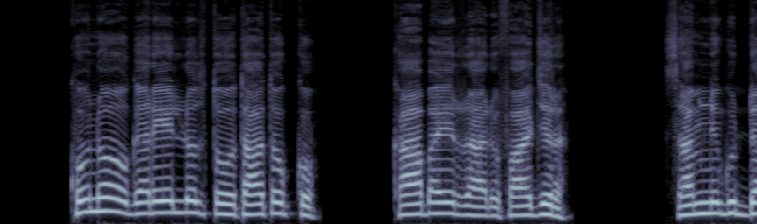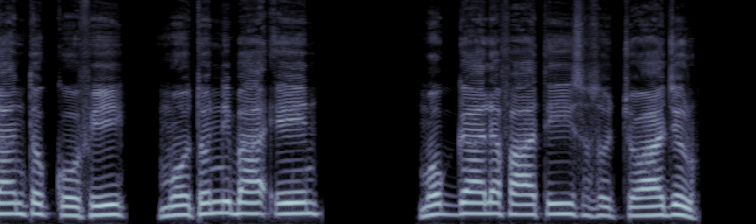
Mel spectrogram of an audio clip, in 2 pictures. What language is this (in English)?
Oromo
